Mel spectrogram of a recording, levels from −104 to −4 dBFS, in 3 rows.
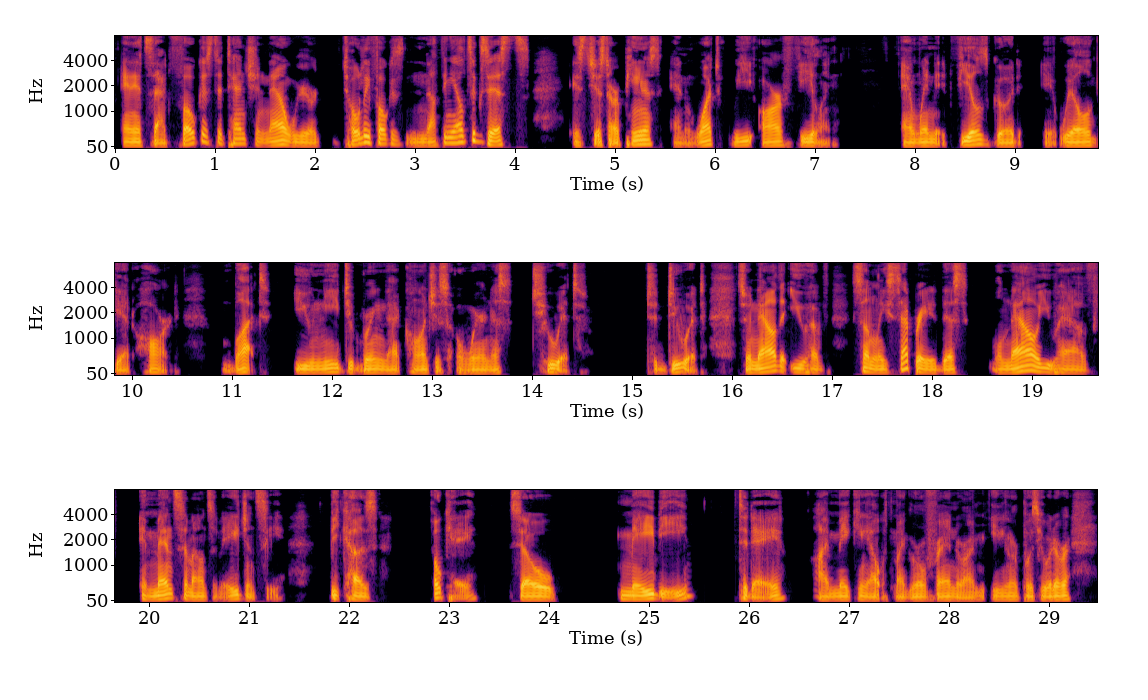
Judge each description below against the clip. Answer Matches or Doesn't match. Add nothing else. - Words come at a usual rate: Matches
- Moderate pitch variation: Matches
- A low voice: Matches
